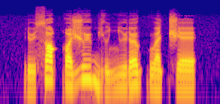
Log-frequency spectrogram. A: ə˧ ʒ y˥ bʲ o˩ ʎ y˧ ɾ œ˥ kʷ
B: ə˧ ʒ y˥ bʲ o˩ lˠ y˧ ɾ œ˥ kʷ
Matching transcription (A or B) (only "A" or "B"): A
